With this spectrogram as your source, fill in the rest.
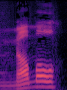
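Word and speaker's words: Numel: I mean, if you don't know grammar, and I know grammar, I know that it's pronounced Nummel, so I know English, And I know that something.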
